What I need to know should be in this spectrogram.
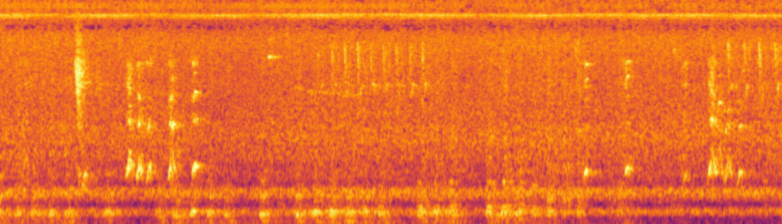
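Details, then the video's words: A swarm of honey bees moving from hive to tree, thick continuous humming of countless wings with louder individual bees passing close, plus faint clicks and light background rumble. "Bees Swarm from Hive to Tree | Buzzing Migration"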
